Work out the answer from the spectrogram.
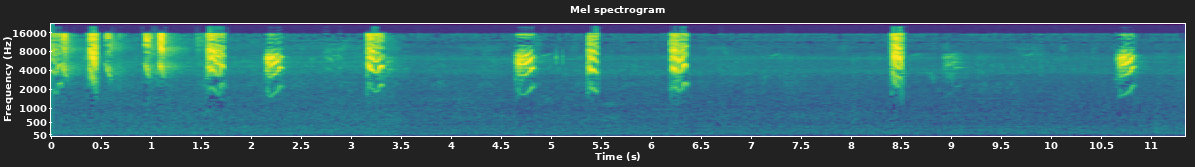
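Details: Female double-collared seedeater call for exciting males: a quick run of sharp high chirps, then single short chirps spaced one to two seconds apart with longer pauses later.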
